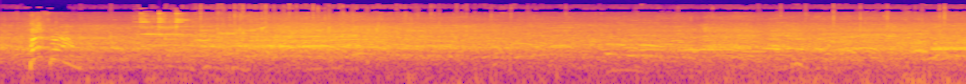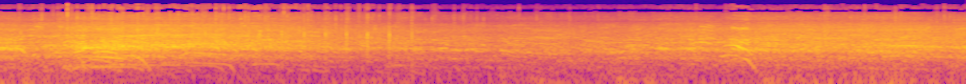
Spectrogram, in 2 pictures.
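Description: Men and women in the crowd yell loudly close by.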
